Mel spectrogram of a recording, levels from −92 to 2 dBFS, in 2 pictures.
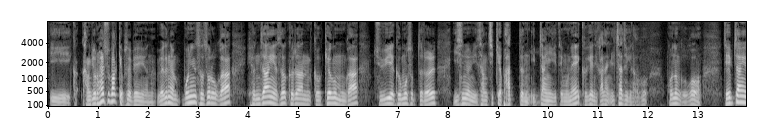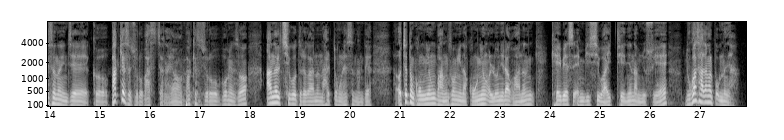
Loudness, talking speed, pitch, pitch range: -19 LUFS, 325 characters per minute, 115 Hz, 100-140 Hz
